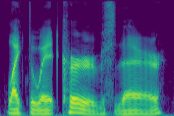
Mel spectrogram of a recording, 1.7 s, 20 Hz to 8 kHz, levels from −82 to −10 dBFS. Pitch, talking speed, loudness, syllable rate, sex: 90 Hz, 205 wpm, -18 LUFS, 5.2 syllables/s, male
